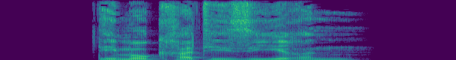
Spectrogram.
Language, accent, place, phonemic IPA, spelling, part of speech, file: German, Germany, Berlin, /demokʁatiˈziːʁən/, demokratisieren, verb, De-demokratisieren.ogg
- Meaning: to democratize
